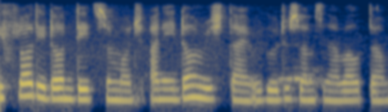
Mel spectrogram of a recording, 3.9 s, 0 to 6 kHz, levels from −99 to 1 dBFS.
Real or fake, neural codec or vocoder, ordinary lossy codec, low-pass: real; none; none; 5.4 kHz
